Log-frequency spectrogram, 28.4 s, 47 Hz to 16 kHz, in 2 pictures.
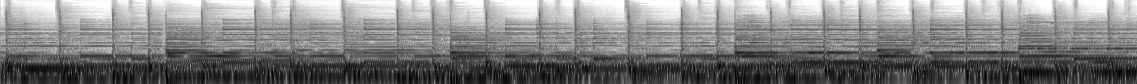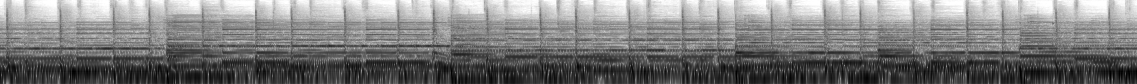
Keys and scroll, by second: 0.6 Escape, 4.3 o, 4.5 space, 8.6 Escape, 11.5 p, 11.9 space, 14.9 space.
